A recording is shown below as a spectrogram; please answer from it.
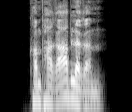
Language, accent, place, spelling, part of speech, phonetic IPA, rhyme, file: German, Germany, Berlin, komparablerem, adjective, [ˌkɔmpaˈʁaːbləʁəm], -aːbləʁəm, De-komparablerem.ogg
- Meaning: strong dative masculine/neuter singular comparative degree of komparabel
